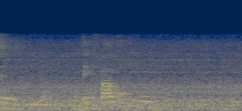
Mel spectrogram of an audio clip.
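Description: A man speaks calmly from across a room.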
